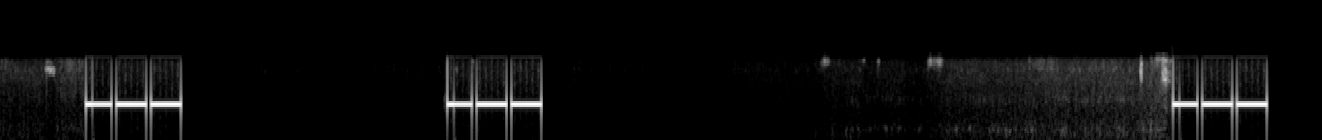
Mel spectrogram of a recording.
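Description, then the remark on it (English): Three bursts of rapid electronic beeps, each a quick run of four identical tones at one steady pitch, separated by silence with faint rustling noise on a phone line before the last burst. “Well, I hear lots of beeps, but nobody's saying anything.”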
